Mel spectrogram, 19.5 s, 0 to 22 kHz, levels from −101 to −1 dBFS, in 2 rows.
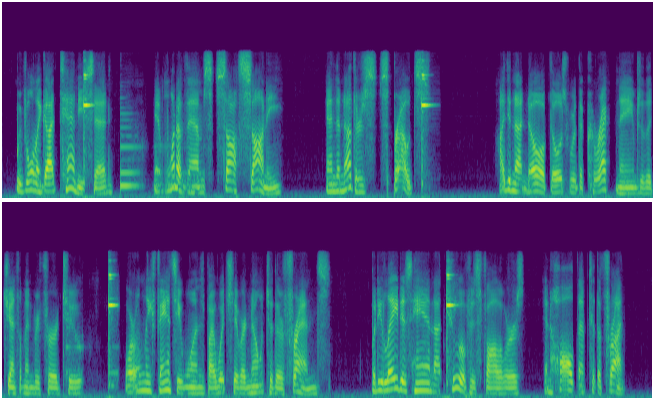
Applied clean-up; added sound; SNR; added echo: neural diffusion model UNIVERSE++.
